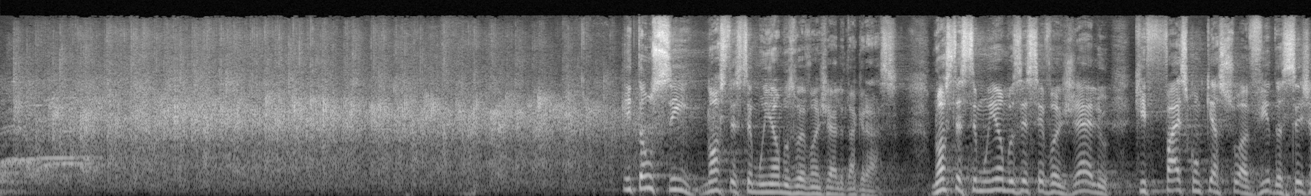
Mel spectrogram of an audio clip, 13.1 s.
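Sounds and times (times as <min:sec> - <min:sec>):
applause: 0:00.0 - 0:06.7
speech: 0:06.2 - 0:13.1.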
